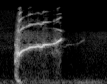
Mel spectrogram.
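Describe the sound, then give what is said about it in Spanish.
One short, sharp whistle from a shepherd commanding sheep to stop, a high piercing tone that rises slightly and holds for about half a second, loud and alone. “Ahora a la oveja le quiero dar una orden de que se pare y no ande y no pase todo donde están, y le habría un silbido muy seco”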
